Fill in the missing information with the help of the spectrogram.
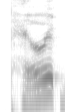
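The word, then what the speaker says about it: Pierrot: is so good who does this parrot but it's spelled like p i e r r o t hear it I don't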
